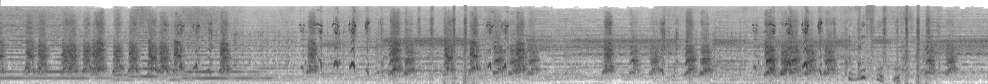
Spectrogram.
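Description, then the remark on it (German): Several dachshunds bark and howl excitedly at a new horn in rapid, overlapping bursts, yipping and baying, with the horn's steady tone sounding underneath. “Dackeltruppe sind nun bei der neuen Hupe ganz aus dem Häuschen. Ja, können gar nicht genug davon bekommen und geben ihren hochmusikalischen Senf dazu.”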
